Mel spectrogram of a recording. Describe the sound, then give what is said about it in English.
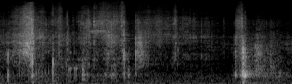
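Crinkling and rustling of packaging as a package sent from Australia, holding coins, enamel pins and tokens, is unwrapped, with irregular sharp crackles and tearing bursts scattered over a few seconds, no voices. “Oh, I haven't opened it yet. Can we open them up?”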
